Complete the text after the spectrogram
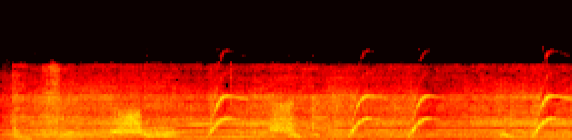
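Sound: bumblebee buzzing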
